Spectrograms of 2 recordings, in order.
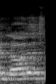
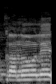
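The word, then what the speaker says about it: knowledge: लिखा हुआ है नॉलेज अब यहां पे नॉलेज को तुम कॉलेज पढ़ सकते हो लेकिन गलत हो जाएगा क्योंकि ये साइलेंट है एन से पहले के है इसको कनोले नहीं पढ़ोगे इसको क्या पढ़ोगे नॉलेज क्योंकि बोलता नहीं है तुम्हारे अंदर नॉलेज नहीं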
